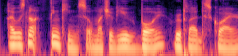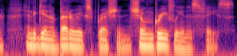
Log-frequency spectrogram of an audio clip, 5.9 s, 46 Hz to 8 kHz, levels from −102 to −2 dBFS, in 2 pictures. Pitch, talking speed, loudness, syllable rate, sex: 110 Hz, 220 wpm, -19 LUFS, 5.7 syllables/s, male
